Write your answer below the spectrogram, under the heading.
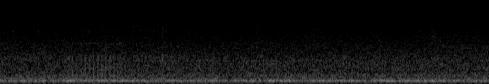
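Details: Tessie, a Siamese cat who likes attention, purrs in a steady, low, rumbling drone that continues unbroken throughout. Filmed in low light with a Sony HDR-CX550V camcorder, with only faint rustling in the background.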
